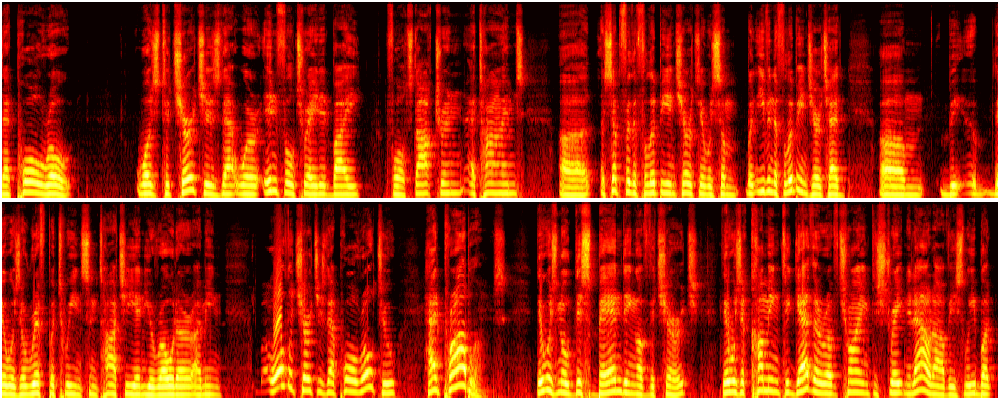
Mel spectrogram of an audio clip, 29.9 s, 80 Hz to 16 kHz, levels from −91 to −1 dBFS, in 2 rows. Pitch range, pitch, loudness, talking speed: 155-190 Hz, 170 Hz, -18 LUFS, 145 wpm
